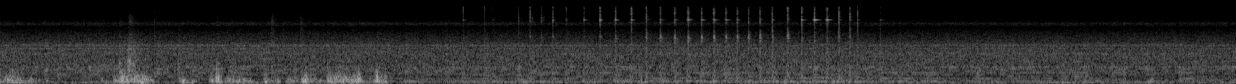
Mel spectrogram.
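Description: A steady mechanical fan hum, with a few low knocks in the first four seconds and a fast, even run of faint ticks for about four seconds in the middle.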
